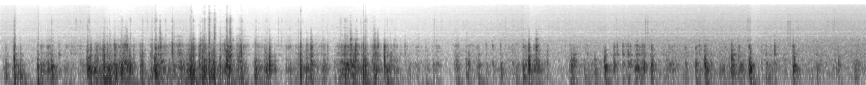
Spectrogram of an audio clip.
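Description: Handling noise from a camera held up on a pole: irregular rubbing and knocking with scattered clicks, and some wind buffeting the microphone, busiest in the first half.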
